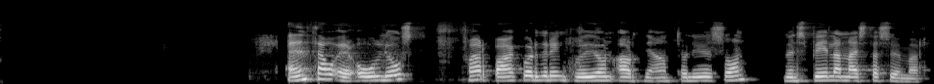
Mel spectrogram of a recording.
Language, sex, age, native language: Icelandic, female, 60-69, Icelandic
